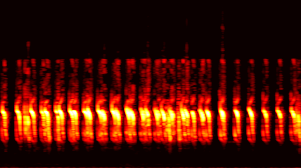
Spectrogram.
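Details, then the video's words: Velvet-fronted nuthatch (rambatan paruh merah) giving lure call: dense, rapid series of sharp, high, slightly buzzy chips, roughly five per second, steady throughout with no pauses. "Suara pikat burung rambatan paling ampuh | rambatan paruh merah"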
